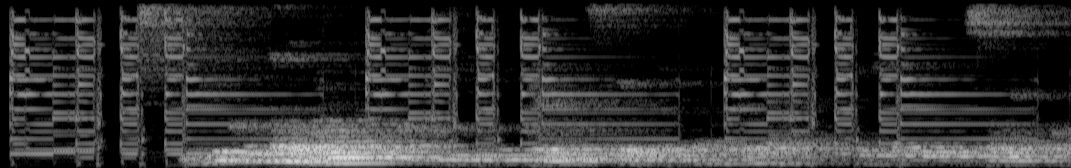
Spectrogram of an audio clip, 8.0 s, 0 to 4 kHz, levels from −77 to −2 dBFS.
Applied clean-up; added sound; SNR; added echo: none; Electric guitar; 13 dB; reverberation time 2.1 s.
